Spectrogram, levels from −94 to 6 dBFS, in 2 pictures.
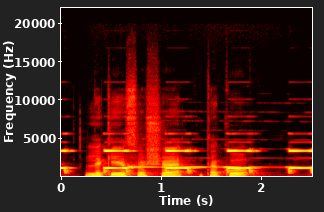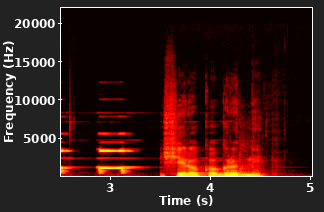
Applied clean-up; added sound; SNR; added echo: neural mask model RNNoise.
